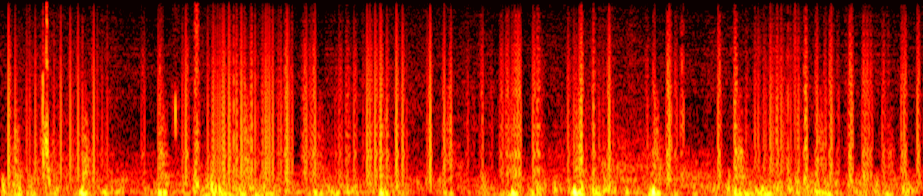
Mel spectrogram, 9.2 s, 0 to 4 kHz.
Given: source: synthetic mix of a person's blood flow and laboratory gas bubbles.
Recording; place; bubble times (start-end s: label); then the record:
Doppler ultrasound of blood flow; subclavian vein
0.40-0.53 s: bubbles
1.72-1.80 s: bubbles
1.93-2.00 s: bubbles
From the record:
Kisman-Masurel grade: 121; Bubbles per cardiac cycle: 1 to 2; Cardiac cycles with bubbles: 10 to 50%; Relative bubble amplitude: barely perceptible (0.100 to 0.250); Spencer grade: 2 (many but less than half of the cardiac periods contain bubble signals, singularly or in groups); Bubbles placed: anywhere in the cardiac cycle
